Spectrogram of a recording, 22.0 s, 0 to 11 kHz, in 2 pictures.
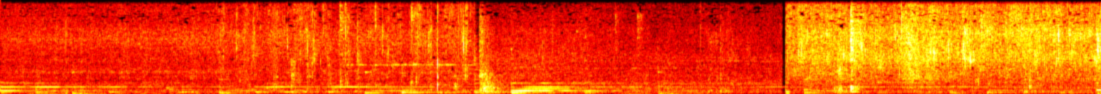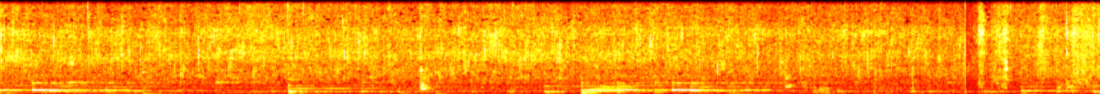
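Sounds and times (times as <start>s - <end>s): background music with held notes: 0.0s - 22.0s
chicken sizzling in a pan: 7.9s - 22.0s.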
